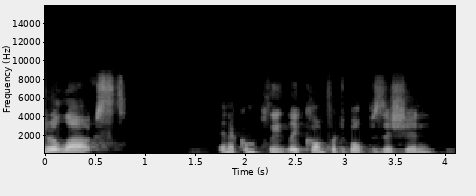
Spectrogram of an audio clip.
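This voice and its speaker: An unremarkable speaking voice from a woman, pitch varying in an ordinary way. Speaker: meditation guide. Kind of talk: guided meditation. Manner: slow, soft-spoken.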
